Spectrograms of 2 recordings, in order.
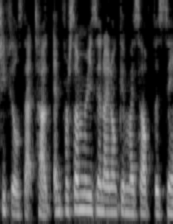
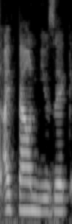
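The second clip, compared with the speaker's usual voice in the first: ordinary talk, nothing marked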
